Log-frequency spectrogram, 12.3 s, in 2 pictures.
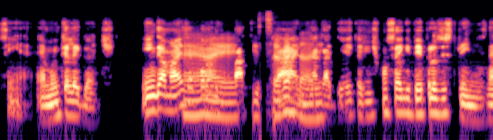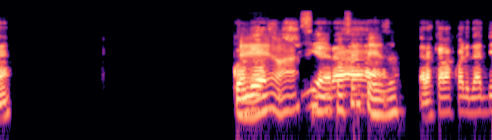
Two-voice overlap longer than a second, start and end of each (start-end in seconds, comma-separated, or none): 2.2-4.1, 9.1-11.0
